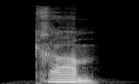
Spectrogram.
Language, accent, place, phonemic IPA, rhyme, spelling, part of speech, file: German, Germany, Berlin, /kʁaːm/, -aːm, Kram, noun, De-Kram.ogg
- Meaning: 1. stuff 2. little shop; booth; stall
